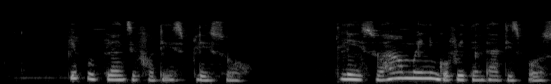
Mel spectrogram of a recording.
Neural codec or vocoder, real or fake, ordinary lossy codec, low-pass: none; real; none; none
